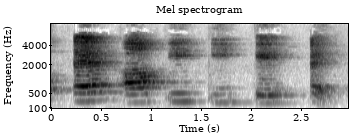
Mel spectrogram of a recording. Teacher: अवृत्त मुखी जिसमें हमारे होठ गोलाकार नहीं हो रहे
